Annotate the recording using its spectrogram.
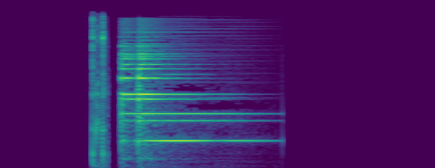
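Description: Subscribe-button sound effect: two quick mouse clicks about a second in, then a single bell ding that rings on and fades over about a second and a half.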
